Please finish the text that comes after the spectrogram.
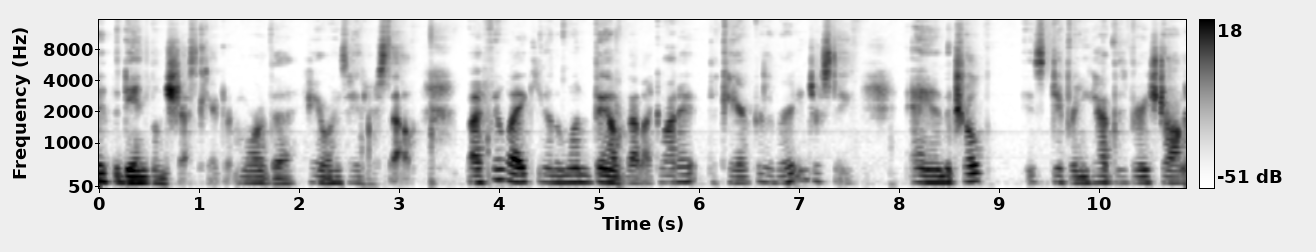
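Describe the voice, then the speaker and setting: A woman's voice: low voice, a bit bright, low-quality recording. A woman giving a casual, conversational review as a host, in loose phrasing peppered with filler phrases. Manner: conversational, loose phrasing, often saying "like" and "you know". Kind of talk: casual spoken review with a scripted synopsis read at the start.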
